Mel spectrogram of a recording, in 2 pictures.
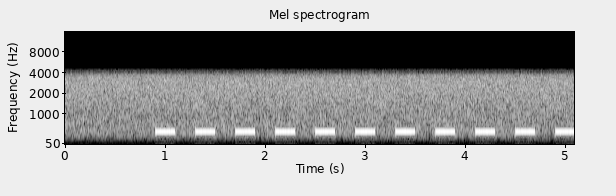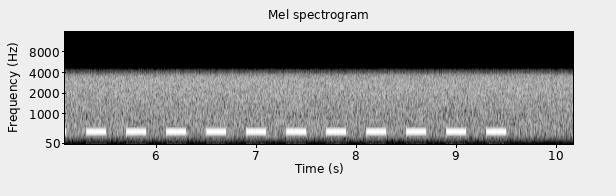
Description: Telephone call progress tone (single-tone plan, as in most of Europe), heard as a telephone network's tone, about 420 Hz, 0.2 s on and 0.2 s off, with phone line noise. Congestion tone.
